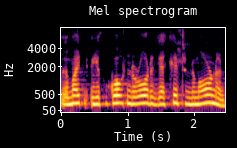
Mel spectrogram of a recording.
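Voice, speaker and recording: A woman speaks at a medium pitch with an Irish Midlands accent. Her intonation stays monotone and flat. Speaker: grandparent. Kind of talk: interview testimony.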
